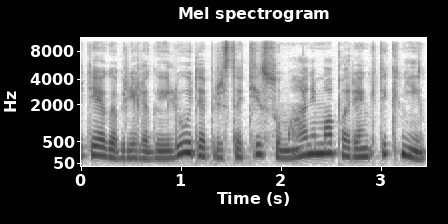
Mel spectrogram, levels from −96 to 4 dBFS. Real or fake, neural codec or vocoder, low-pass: real; none; 9.9 kHz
